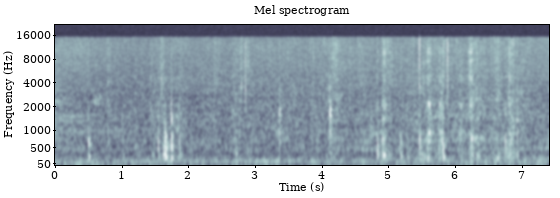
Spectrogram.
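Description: Faint scattered clicks and light knocks of wooden hive frames and a metal hive tool being worked in a hive box, the loudest a quick double knock about one and a half seconds in.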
